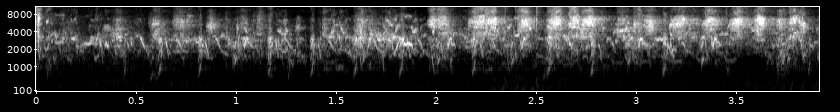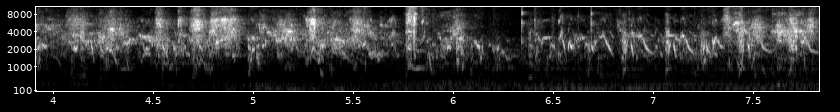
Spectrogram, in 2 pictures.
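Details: Contented budgerigars eating and singing together: quick, stuttering chirps and chattering trills, bursts of fast clicks in the first seconds, then continuous high warbling over a faint low drone.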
